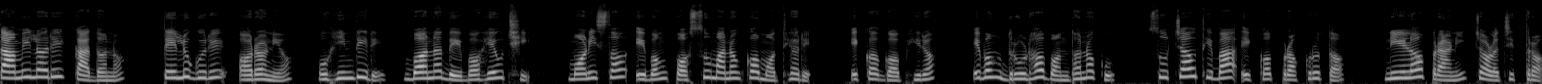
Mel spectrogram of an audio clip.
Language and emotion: Odia, neutral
